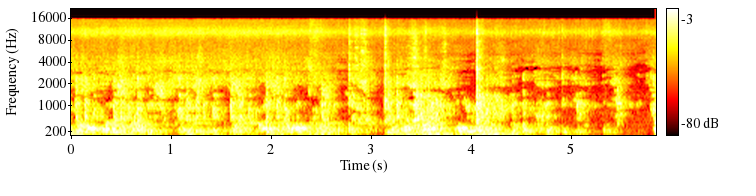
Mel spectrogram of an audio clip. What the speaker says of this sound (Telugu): ఇది మొత్తం పచ్చివాసన పోయే వరకు కలుపుకుంటున్నాను నేనైతే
